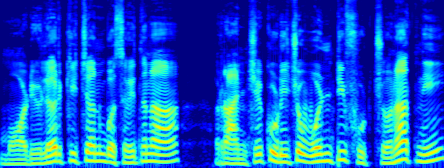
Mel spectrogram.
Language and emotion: Goan Konkani, fearful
